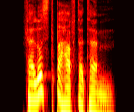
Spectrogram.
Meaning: strong dative masculine/neuter singular of verlustbehaftet
- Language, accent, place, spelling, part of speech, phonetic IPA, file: German, Germany, Berlin, verlustbehaftetem, adjective, [fɛɐ̯ˈlʊstbəˌhaftətəm], De-verlustbehaftetem.ogg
